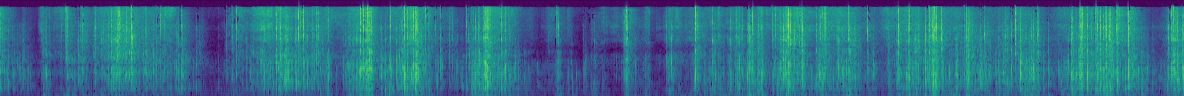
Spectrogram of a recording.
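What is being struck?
Thin paper sheet.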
